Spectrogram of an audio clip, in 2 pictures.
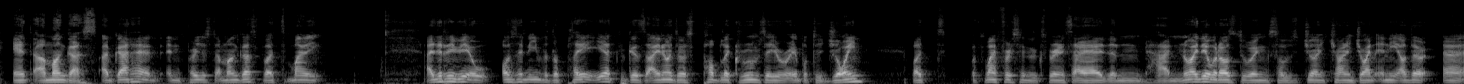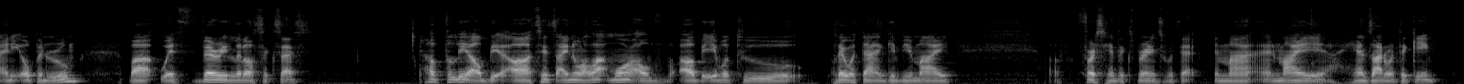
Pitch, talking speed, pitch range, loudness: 95 Hz, 205 wpm, 85-105 Hz, -29 LUFS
